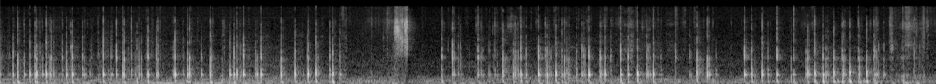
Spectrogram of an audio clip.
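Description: Fingernails scratch and tap along the lid rim and side of a small round pink plastic tub with a lid, filled with slime. Rapid dry clicks and scrapes run almost continuously with a hollow plastic tone near 470 Hz, broken by one brief bright hiss partway through.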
